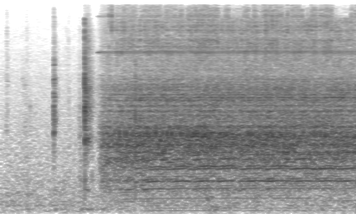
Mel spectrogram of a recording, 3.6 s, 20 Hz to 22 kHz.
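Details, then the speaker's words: Ryobi Hobby Station RHS01 with rotary tool mounted: two sharp clicks, then motor rises to high, steady whine at even pitch; spins normally. "Oh, look, it's working. Woo, yeah."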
